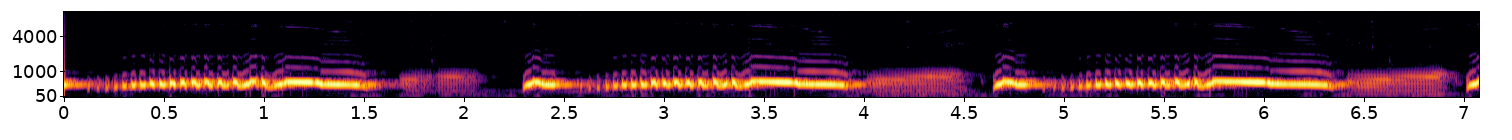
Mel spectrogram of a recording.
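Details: Rhythmic rolling coos from a Barbary dove used as a lure call, three long vibrating phrases roughly every two and a half seconds, each ending in a short dip and a brief nasal tail.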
